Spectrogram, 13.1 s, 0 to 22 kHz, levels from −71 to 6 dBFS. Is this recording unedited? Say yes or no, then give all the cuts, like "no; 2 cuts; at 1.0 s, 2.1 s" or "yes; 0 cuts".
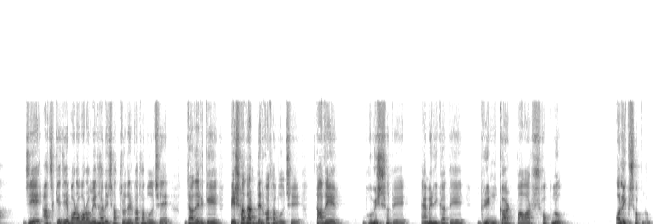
yes; 0 cuts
